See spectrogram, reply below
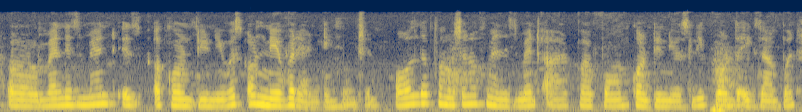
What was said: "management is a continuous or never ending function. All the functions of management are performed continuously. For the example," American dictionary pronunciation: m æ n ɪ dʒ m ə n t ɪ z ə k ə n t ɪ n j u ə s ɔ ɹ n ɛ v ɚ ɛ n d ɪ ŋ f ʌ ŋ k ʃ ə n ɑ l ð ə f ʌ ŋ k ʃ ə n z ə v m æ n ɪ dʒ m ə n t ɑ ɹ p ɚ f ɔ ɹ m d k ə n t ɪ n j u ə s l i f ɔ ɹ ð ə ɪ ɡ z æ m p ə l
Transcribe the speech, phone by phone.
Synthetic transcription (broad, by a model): m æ n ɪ dʒ m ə n t ɪ z ə k ə n t ɪ n j u ə s ɔ ɹ n ɛ v ɚ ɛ n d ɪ ŋ f ʌ ŋ k ʃ ə n ɑ l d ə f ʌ ŋ k ʃ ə n ə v m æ n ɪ dʒ m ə n t ɑ ɹ p ɚ f ɔ ɹ m d k ə n t ɪ n j u ə s l i f ɔ ɹ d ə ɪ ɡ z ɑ m p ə l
